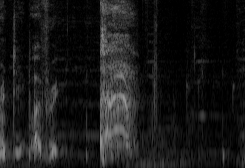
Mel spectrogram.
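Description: A man's wordless vocal sounds: short grunts, then a loud cough-like outburst about a second in.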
